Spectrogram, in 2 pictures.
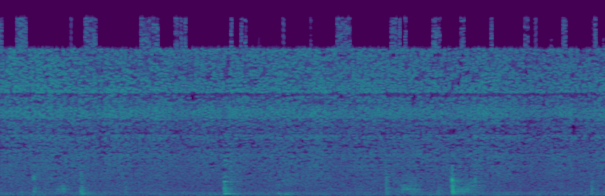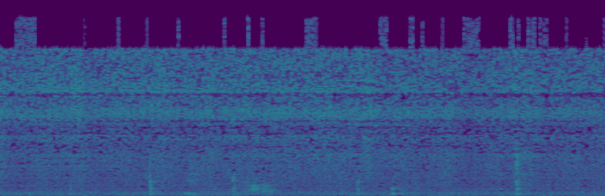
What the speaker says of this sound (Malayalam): ഇങ്ങനെ ഒന്ന് ഇളക്കി അതിനകത്തൊന്ന് വഴന്ന് വരട്ടെ.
